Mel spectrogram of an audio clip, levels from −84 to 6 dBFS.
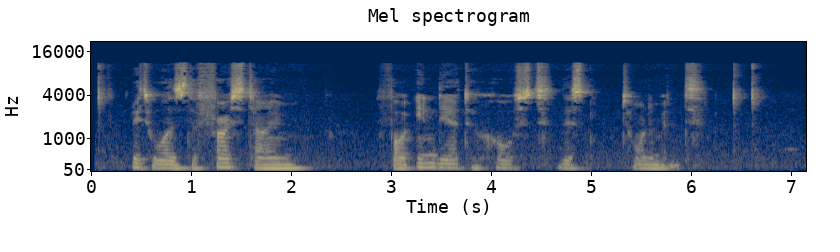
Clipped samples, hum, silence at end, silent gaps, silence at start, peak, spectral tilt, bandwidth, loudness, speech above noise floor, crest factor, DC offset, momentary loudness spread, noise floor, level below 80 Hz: under 0.1%; none; 0.45 s; none; 0.05 s; 0 dBFS; -2.5 dB/octave; 11.5 kHz; -19 LUFS; 35 dB; 22 dB; under 0.1%; 17 LU; -56 dBFS; -50 dBFS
